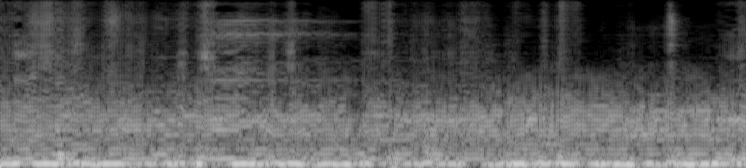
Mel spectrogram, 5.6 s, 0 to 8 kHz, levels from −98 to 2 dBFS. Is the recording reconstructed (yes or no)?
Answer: yes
